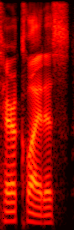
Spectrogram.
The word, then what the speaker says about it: Heraclitus: Last time we talked about Heraclitus, as you pronounce his name, incorrectly. It's Heraclitus.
